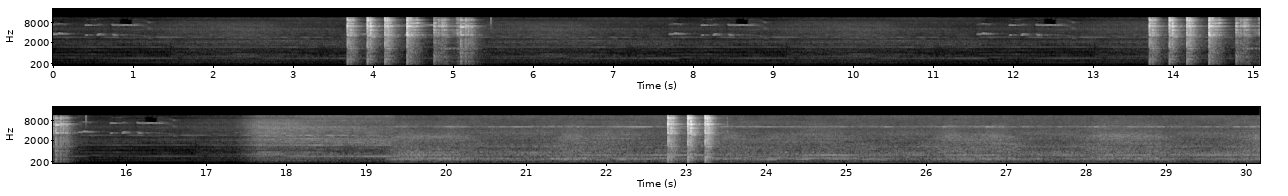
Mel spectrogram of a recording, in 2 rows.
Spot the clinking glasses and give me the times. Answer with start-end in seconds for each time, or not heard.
3.6-5.3, 13.7-15.3, 22.8-23.4.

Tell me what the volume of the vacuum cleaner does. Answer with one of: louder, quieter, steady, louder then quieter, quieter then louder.
louder.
